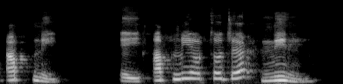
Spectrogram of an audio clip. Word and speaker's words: 你: কিন্তু এইখানে একটা দেখার বিষয়, সেটা হলো যে নিতে কিন্তু থার্ড টোন, বাট নিন এ সেকেন্ড টোন। সেক্ষেত্রে উচ্চারণটা কিন্তু এখানে আলাদা হবে। যেমন নি, সেখানে থার্ড টোনটা ইউজ হয়েছে, আই এর ভয়েসটা আপ থেকে নিচে এসে আবার বাড়ছে। বাট নিন, এখানে আই কিন্তু ডিরেক্ট নিচ থেকে উপরে হয়ে গেছে, ভয়েসটা ইনক্রিজ হবে।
